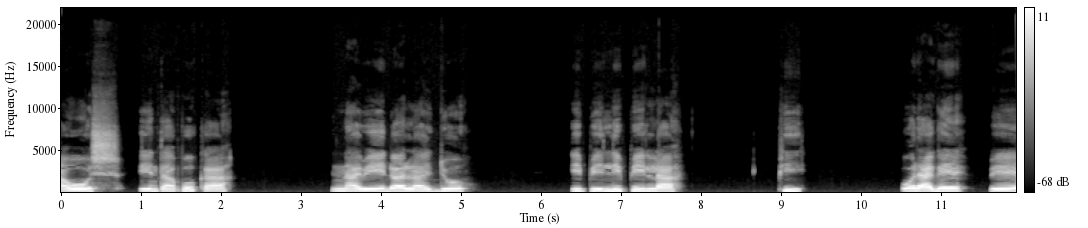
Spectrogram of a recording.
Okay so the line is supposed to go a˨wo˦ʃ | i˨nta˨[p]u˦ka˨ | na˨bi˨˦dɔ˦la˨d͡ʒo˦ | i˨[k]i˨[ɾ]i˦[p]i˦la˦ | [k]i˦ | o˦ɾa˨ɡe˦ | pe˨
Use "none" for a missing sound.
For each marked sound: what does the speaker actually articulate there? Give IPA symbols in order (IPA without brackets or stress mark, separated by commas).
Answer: p, p, l, p, p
